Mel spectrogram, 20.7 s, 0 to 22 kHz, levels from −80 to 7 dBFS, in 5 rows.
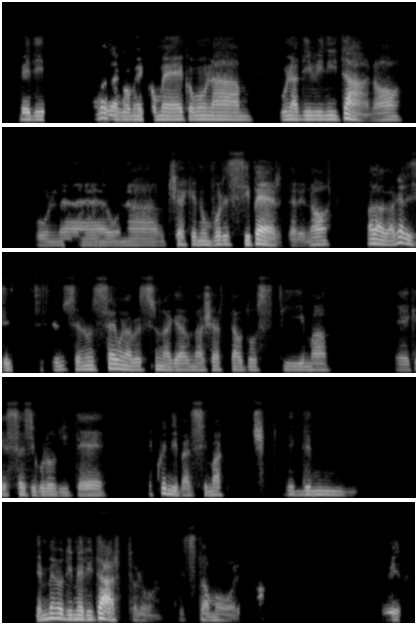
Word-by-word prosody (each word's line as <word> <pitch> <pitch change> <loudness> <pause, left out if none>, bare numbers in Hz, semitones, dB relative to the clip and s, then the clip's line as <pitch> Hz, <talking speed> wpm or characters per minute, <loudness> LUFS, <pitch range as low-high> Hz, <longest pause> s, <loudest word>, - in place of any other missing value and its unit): vedi 120 +1 +1
la 125 - -9
cosa 145 -7 +4
come 120 0 +1
come 125 -1 +2
come 125 0 0
una 125 -2 +2 0.4
una 125 -1 +3
divinità, 125 - +3
no? 115 +3 -3 0.5
Un, 105 0 -10 0.5
una 105 0 -7
cioè, 105 - -2
che 125 - -3
non 120 0 -1
vorresti 130 +1 0
perdere, 95 -1 +5
no? 125 +4 0 0.4
Allora 150 -2 +4
magari 150 +4 +3
se 110 -2 -4 0.2
se 120 0 -11
se 125 0 -5
non 130 +1 -1
sei 150 +6 +2
una 130 -5 +2
persona 115 0 -3
che 110 0 -2
ha 110 - -2
una 110 0 -6
certa 115 +1 -5
autostima 110 -1 -7 0.6
e 100 0 -10
che 110 - -7
sei 120 - -3
sicuro 110 0 -4
di 105 -1 -12
te 105 -1 -4 0.4
e - - -21
quindi 140 -8 0
pensi, 110 +2 -6
ma 115 0 -2 0.3
ci - - -1 0.2
e 125 0 -8
den 115 -3 -5 0.9
nemmeno 155 +7 +4
di 140 - +2
meritartelo 95 -10 +5
questo - - -12
amore, 95 -3 -8
no? - - -11 1.2
Capito? - - -4
115 Hz, 150 wpm, -24 LUFS, 105-125 Hz, 1.2 s, perdere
